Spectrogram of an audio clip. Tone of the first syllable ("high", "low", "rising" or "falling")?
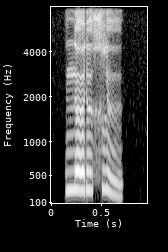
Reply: high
